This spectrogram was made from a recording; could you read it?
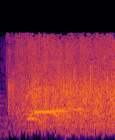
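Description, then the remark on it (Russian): Dense, steady applause serving as the only accompaniment to a song rises quickly after a brief moment of quiet, many hands clapping in a continuous crackling wash with no clear individual beats, holding at a fairly loud level throughout. “Обратите внимание, единственным аккомпанементом в данной песне являются аплодисменты, и звучит это, конечно, действительно потрясающе.”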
